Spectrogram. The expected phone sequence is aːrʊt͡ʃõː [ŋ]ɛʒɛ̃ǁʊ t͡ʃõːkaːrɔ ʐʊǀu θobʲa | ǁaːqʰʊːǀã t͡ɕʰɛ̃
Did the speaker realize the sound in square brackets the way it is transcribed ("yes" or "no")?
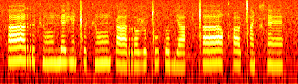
yes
